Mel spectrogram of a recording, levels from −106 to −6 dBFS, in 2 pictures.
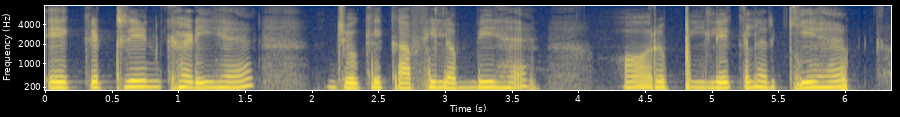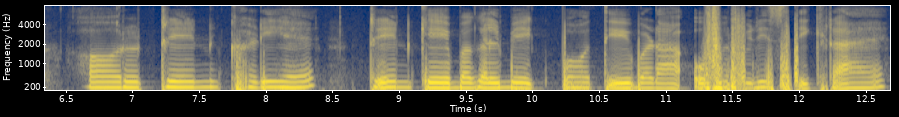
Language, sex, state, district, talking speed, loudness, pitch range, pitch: Hindi, female, Bihar, Sitamarhi, 145 wpm, -14 LUFS, 175-195 Hz, 185 Hz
